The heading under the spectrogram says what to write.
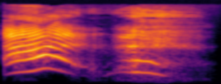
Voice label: hit, en; Cookie Run

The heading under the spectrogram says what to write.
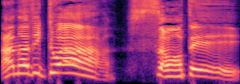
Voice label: victory, fr; Cookie Run

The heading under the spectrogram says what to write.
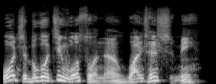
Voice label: levelup zh-hant; cookierunwiki

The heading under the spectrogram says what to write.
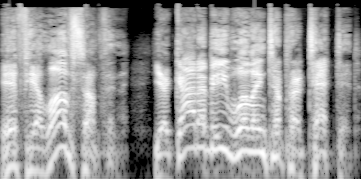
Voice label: levelup en

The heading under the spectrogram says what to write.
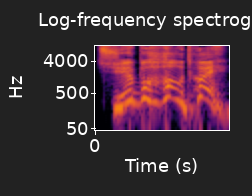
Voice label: battle zh-hant

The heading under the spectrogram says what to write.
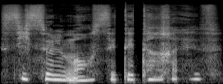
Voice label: defeat, fr; cookie run

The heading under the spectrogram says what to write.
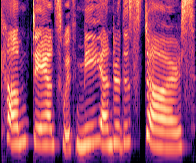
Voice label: levelup, en; Cookie Run

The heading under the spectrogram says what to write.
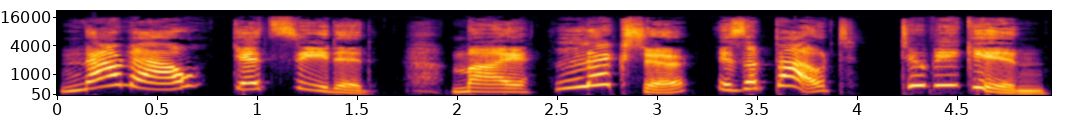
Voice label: levelup, en; Cookie Run

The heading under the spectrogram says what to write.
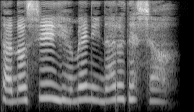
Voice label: levelup ja; cookie run

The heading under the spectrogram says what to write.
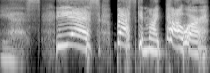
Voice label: levelup, en; cookie run

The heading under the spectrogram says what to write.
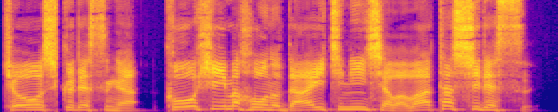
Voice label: upgrade, ja; cookie run

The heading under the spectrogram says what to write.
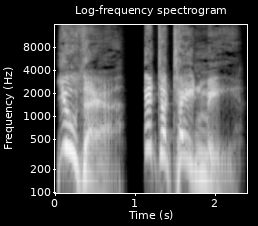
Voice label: levelup, en; cookie run

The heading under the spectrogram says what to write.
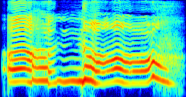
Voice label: defeat, fr; Cookie Run

